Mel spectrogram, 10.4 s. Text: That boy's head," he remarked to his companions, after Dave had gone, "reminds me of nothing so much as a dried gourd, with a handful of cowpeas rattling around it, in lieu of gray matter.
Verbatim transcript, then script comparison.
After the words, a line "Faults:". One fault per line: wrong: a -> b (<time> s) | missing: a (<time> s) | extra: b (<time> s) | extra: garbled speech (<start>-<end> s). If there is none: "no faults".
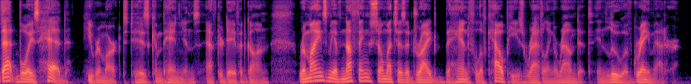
That boy's head," he remarked to his companions, after Dave had gone, "reminds me of nothing so much as a dried a handful of cowpeas rattling around it, in lieu of gray matter.
Faults:
missing: gourd with (6.7 s)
